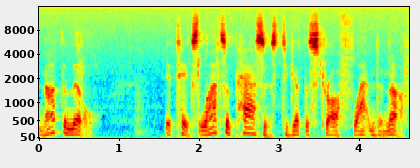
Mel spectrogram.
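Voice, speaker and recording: At a moderate pace, a man talks with lively intonation. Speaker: science teacher demonstrator. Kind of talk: tutorial. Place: classroom. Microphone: phone near.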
